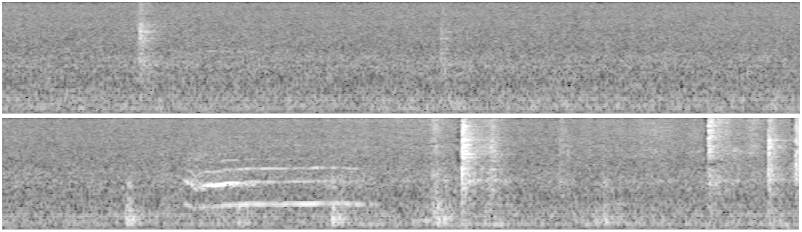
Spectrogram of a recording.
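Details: A pet cat that wants to go out, in an office after waking, trying to leave through the window blind; one clear, rising-then-falling meow near the middle, followed by rustling and clattering of the blind.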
